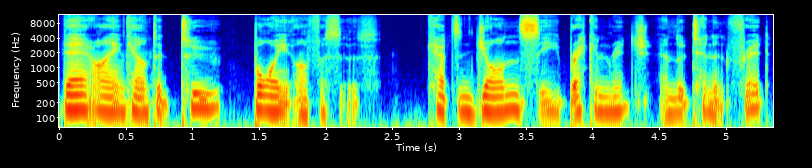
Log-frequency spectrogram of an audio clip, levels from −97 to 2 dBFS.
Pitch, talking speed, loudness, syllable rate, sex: 135 Hz, 145 wpm, -22 LUFS, 5.4 syllables/s, male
